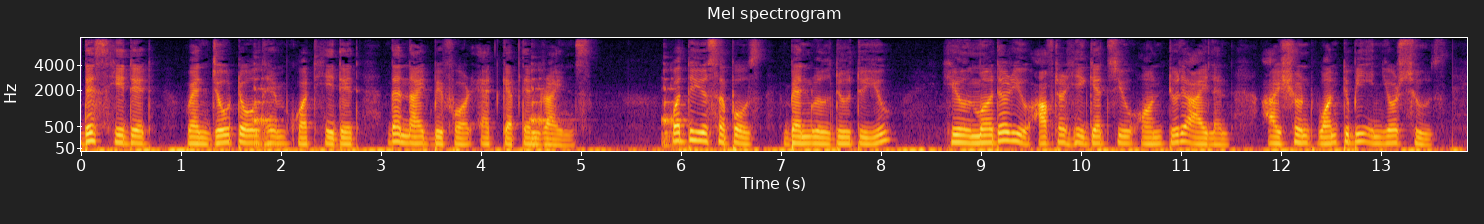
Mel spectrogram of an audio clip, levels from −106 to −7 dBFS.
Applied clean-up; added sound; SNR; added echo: none; Bowed string instrument; 13 dB; none.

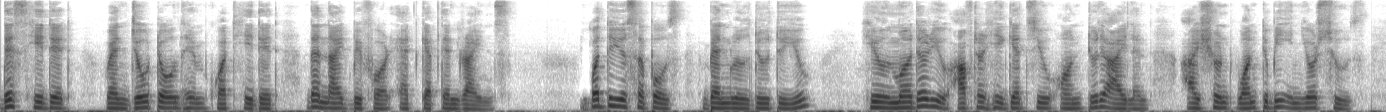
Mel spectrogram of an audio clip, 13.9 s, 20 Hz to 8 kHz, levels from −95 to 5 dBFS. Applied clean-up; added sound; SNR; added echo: neural mask model Resemble Enhance denoiser.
